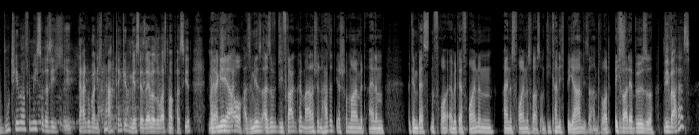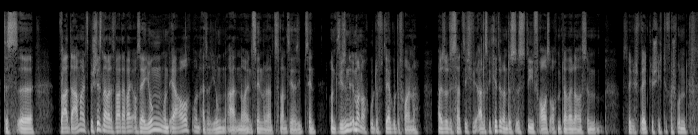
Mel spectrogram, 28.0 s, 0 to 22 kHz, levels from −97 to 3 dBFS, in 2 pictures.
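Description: Speech recording with feedback echo between two devices from 0.71 to 3.45 s. The speech returns at a fixed spacing of roughly 400 ms, peaking at about 17 dB below the direct speech. A second device in the same room is on the same call, and its loudspeaker output reaches this microphone. The local echo canceller only removes sound from its own device, so the playback loops back into the call uncancelled.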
